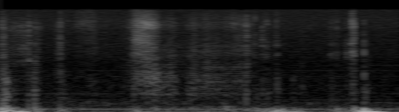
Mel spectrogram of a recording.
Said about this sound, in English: ASMR. What'd you say? A little ASMR. A little notebook ASMR moment.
